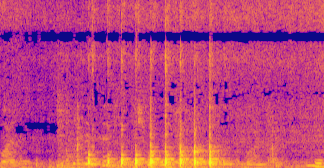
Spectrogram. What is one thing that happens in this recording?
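A metal spoon taps rapidly against a pot.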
